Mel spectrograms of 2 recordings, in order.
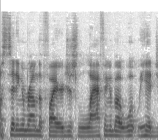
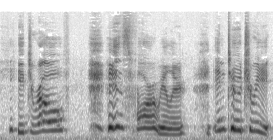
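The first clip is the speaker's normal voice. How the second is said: high-pitched, cracking up while talking; laughing; 12 semitones higher, slower than usual. Real, not acted. Telling friend how uncle crashed, helplessly amused. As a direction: squeeze the words out through real laughter.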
